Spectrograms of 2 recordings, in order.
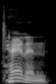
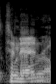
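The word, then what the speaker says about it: Tanen: dog going psychotic yes um studio executive ned tannen did i pronounce that right it's tinen yeah this one's not yes yes it's snide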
